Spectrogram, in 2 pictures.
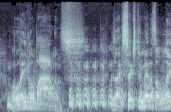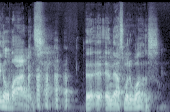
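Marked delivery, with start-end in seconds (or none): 0.2-1.4 put-on country accent. Quoting a guy's old saying about the game, country accent. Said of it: "and I'll do his country accent".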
